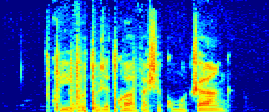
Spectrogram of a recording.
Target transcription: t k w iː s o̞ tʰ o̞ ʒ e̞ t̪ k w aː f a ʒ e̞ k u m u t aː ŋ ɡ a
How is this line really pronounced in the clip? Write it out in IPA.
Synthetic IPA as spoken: t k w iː f o̞ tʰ o̞ ʒ e̞ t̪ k w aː f a ʃ e̞ k u m u t͡ʃ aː ŋ ɡ a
